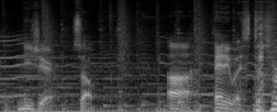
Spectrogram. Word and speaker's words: Niger: I pronounce it but I have heard from people who have actually traveled there that the people in Niger pronounce it Niger so uh anyways it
